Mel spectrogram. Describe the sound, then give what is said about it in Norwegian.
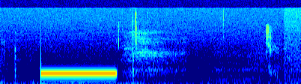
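A single loud ringing tone on a phone call, a steady one-second beep, followed by faint clicks and a quiet line while waiting for an answer. “Eh, så jeg tok rett og slett og ringte den, i.”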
